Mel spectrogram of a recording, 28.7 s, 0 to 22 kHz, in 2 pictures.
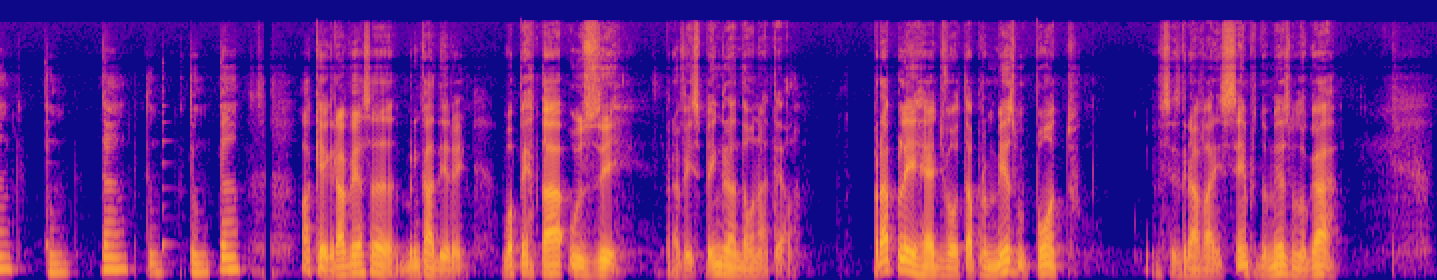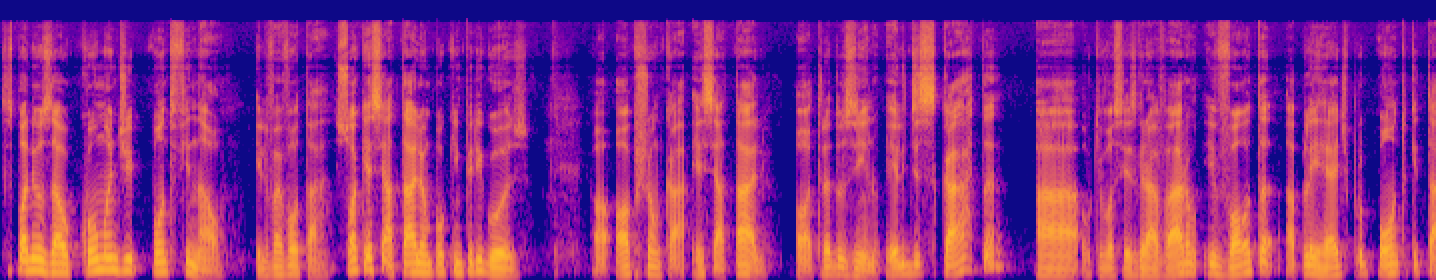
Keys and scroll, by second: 2.6 space, 6.6 z, 16.4 super+., 21.0 alt+k.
